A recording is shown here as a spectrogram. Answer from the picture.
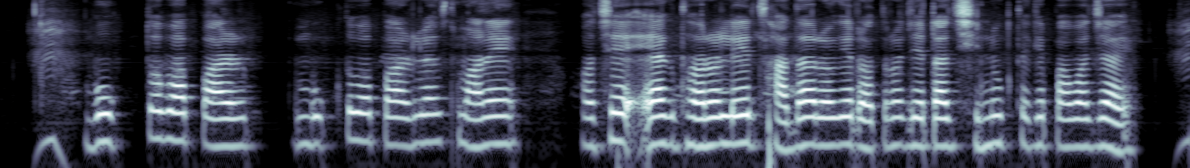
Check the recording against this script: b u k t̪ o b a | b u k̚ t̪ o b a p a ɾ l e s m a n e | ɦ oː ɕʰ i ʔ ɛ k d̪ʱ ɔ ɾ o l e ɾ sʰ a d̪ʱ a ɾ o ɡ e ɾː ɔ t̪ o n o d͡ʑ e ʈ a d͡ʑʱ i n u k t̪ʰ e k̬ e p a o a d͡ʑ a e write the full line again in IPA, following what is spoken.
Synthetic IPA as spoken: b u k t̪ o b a | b u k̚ t̪ o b a p a ɾ l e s m a n e | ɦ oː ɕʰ e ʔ ɛ k d̪ʱ ɔ ɾ o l e ɾ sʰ a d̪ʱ a ɾ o ɡ e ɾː ɔ t̪ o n o d͡ʑ e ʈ a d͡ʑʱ i n u k t̪ʰ e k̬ e p a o a d͡ʑ a e

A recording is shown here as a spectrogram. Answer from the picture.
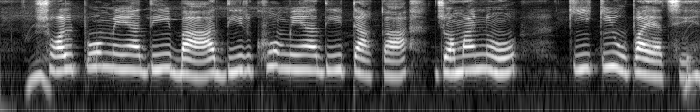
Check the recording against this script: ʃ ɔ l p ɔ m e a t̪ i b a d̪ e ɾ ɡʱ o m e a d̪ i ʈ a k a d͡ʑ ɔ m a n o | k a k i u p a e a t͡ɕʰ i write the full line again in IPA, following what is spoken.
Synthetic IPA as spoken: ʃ ɔ l p o m e a d̪ i b a d̪ i ɾ ɡʱ o m e a d̪ i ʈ a k a d͡ʑ ɔ m a n o | k i k i u p a e a t͡ɕʰ e

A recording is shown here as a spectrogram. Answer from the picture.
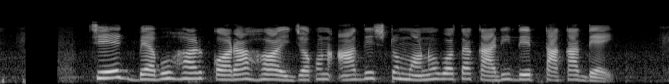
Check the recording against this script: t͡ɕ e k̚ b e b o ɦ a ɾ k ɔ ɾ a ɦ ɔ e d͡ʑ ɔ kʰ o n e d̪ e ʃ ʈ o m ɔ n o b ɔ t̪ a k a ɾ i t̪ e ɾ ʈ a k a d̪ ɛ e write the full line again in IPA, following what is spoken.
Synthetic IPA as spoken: t͡ɕ e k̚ b ɛ b o ɦ a ɾ k ɔ ɾ a ɦ ɔ e d͡ʑ ɔ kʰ o n a d̪ e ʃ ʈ o m ɔ n o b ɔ t̪ a k a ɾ i d̪ e ɾ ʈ a k a d̪ ɛ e

